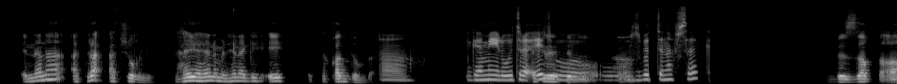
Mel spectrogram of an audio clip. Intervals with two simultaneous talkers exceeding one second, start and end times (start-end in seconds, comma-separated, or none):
none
